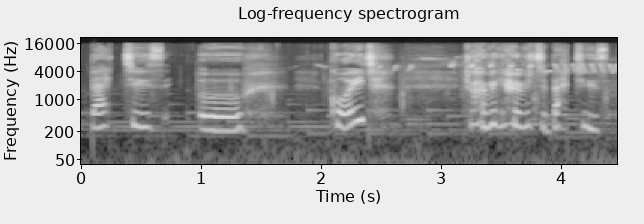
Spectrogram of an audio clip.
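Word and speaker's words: Betws-y-Coed: over to, I'm trying to remember how you pronounce it, it's Betws Y Coed.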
